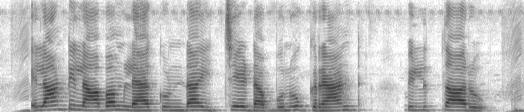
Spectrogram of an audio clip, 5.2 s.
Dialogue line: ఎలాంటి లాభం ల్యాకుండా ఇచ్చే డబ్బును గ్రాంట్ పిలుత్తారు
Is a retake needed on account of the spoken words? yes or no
no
